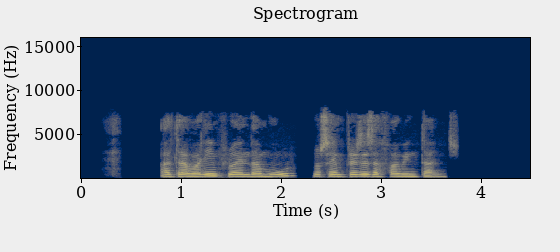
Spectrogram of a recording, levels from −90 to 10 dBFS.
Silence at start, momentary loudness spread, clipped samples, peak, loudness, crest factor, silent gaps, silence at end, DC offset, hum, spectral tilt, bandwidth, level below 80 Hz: 0.8 s; 9 LU; under 0.1%; -2 dBFS; -17 LUFS; 16 dB; 2.16-2.31 s; 0.75 s; under 0.1%; none; -5.5 dB/octave; 8 kHz; -62 dBFS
